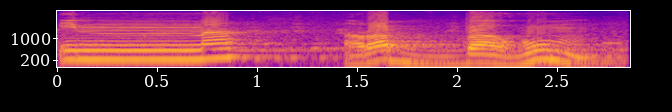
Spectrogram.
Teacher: نون مشدد غنہ کریں گے، را موٹا کریں گے، اس میں خوب جماؤ کے ساتھ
